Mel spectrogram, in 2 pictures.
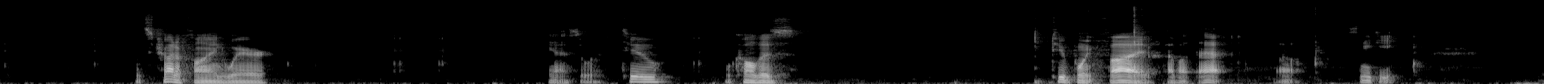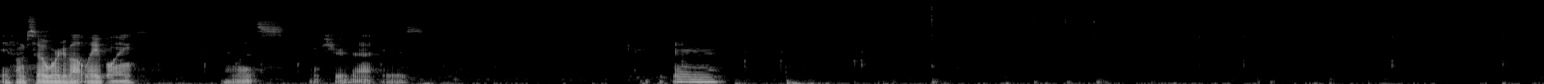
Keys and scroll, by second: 8.7 ctrl+v, 9.7-14.6 typing, 20.2 Escape, 24.7 ctrl+z, 25.3 ctrl+z, 25.7 ctrl+z.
